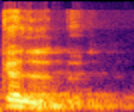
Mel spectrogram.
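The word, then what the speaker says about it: كلب: tajweed, is if you take the word kalb with a Kaf, which means dog. But the same letter, if you pronounce it with a Qaf and you say qalb, it means heart.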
